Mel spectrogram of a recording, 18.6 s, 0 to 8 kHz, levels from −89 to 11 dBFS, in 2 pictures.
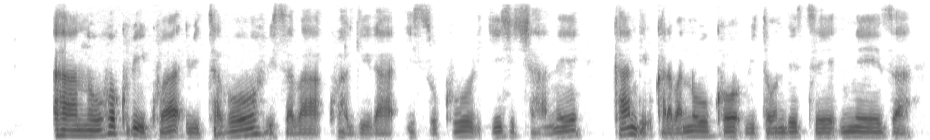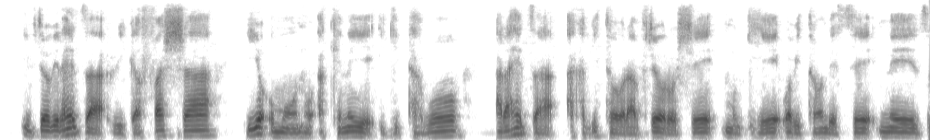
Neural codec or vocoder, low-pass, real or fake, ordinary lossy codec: none; 7.2 kHz; real; Opus, 64 kbps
